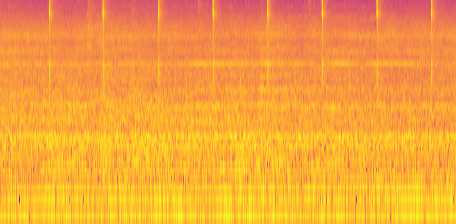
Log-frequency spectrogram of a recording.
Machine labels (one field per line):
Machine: valve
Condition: normal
